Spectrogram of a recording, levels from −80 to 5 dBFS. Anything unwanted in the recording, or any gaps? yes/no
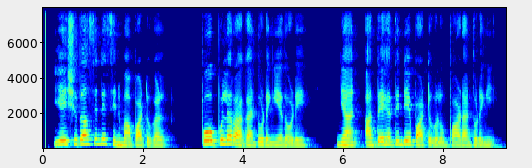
no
